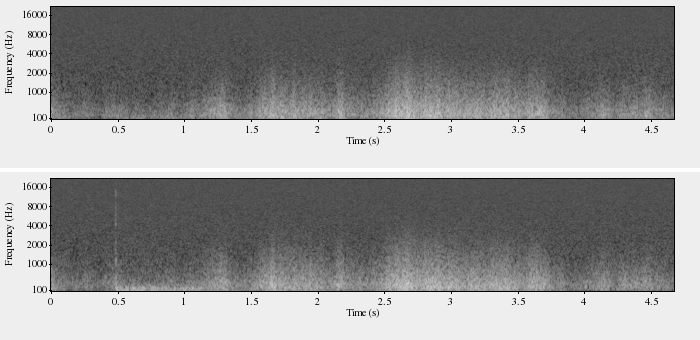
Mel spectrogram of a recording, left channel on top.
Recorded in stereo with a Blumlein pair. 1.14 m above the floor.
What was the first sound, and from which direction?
A thud, 55° right.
